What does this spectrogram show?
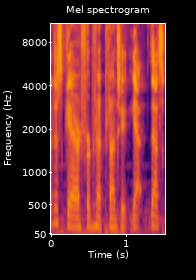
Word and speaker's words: Skyr: name again it's tentas scare it's tentacles and scare scare is an Icelandic word it's also like an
